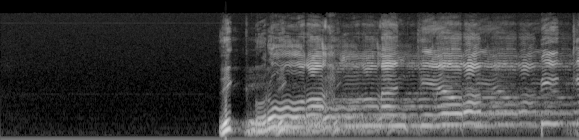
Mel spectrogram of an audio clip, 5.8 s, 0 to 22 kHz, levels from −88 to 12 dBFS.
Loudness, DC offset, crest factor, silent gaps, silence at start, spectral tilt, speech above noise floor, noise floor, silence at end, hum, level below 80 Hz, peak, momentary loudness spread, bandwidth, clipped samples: -16 LUFS; 0.5%; 20 dB; none; 2.2 s; -3.5 dB/octave; 40 dB; -56 dBFS; 0 s; none; -60 dBFS; 0 dBFS; 7 LU; 16 kHz; under 0.1%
